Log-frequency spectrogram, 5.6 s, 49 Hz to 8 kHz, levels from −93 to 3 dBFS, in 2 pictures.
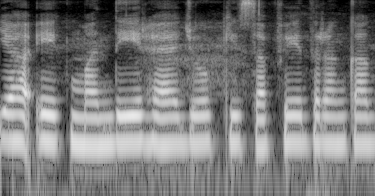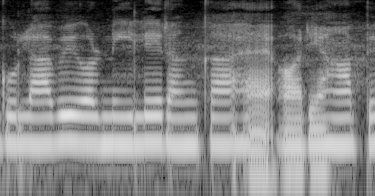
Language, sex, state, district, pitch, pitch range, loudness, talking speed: Hindi, female, Chhattisgarh, Bastar, 190 Hz, 185-195 Hz, -15 LUFS, 200 wpm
